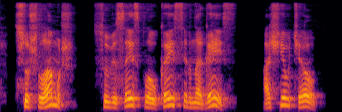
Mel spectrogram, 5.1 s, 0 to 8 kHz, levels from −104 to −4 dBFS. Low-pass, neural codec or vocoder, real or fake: 7.2 kHz; none; real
